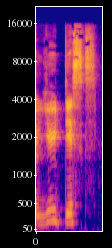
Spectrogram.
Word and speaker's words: Udisks: It has an S on the end, though, so Udisks.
